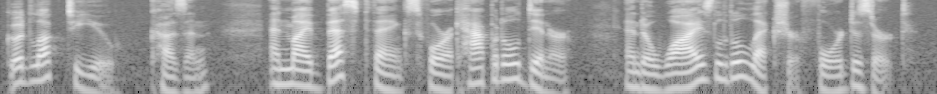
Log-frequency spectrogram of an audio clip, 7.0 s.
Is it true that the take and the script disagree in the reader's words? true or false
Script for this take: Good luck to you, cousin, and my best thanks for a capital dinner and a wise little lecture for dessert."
false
